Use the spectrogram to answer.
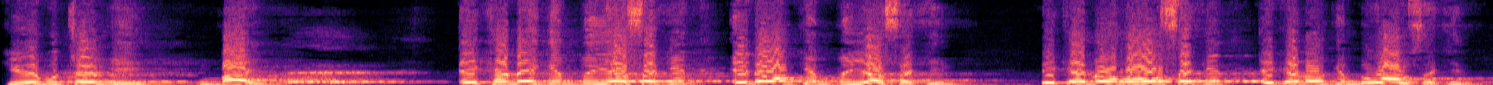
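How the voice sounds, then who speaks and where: A man's voice: very high-pitched, lively intonation, quick pace, big-room sound, rough recording. A man teaching Quran reading, asking questions and answering them himself, repeating each point. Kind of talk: classroom-style lesson.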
